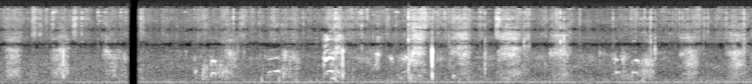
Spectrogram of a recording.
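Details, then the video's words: A female Boston Terrier chasing a goose at a park gives odd chattering yips and squeaky, monkey-like whines; she never barks and only makes these sounds. "Boston Terrier making monkey noise"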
